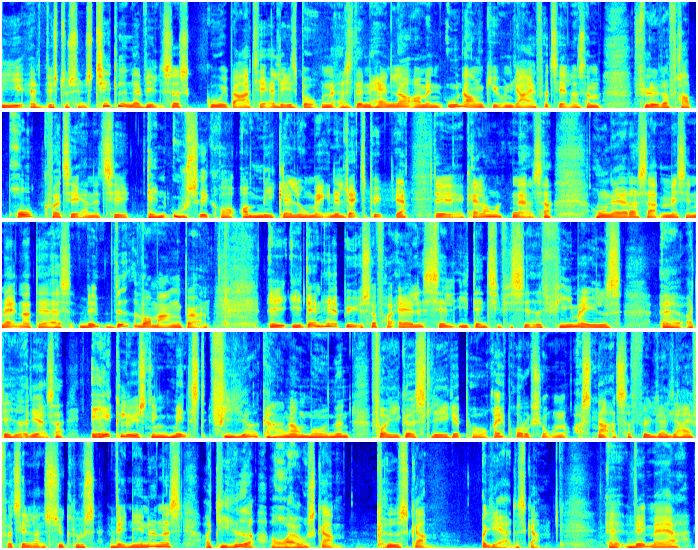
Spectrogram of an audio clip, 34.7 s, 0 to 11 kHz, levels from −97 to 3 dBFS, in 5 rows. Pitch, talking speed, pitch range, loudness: 140 Hz, 170 wpm, 125-160 Hz, -17 LUFS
